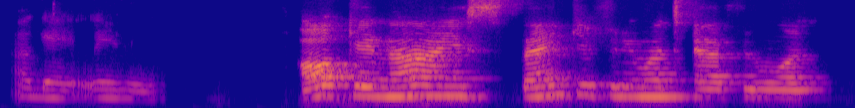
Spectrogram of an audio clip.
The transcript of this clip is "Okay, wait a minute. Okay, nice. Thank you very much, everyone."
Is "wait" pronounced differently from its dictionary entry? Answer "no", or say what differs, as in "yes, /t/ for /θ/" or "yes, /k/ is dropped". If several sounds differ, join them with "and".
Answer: yes, /t/ is dropped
